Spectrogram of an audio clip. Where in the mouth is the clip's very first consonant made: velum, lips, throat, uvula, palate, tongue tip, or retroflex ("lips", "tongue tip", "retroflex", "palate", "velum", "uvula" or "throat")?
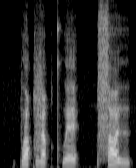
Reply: lips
